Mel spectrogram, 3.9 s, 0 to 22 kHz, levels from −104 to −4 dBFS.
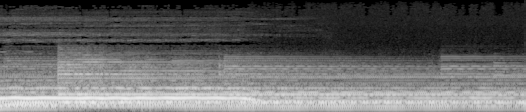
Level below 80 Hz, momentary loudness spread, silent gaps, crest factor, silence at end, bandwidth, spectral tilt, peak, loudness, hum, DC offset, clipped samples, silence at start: -40 dBFS; 9 LU; none; 12 dB; 0 s; 7.4 kHz; -9 dB/octave; -4 dBFS; -17 LUFS; none; under 0.1%; under 0.1%; 0 s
